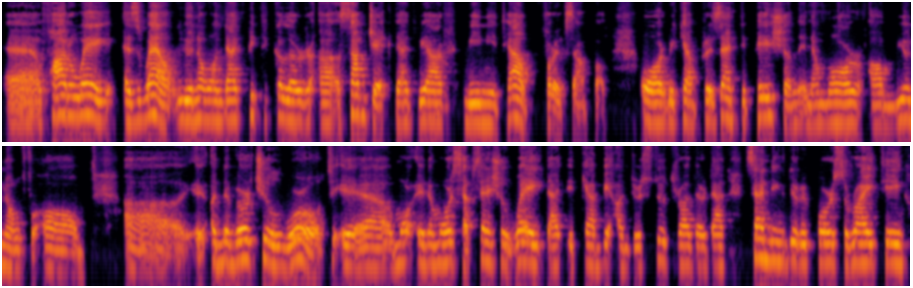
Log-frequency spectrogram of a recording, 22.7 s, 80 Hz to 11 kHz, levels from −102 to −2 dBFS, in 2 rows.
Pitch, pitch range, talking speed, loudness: 175 Hz, 160-190 Hz, 150 wpm, -29 LUFS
